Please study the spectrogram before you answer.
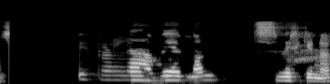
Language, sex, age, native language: Icelandic, female, 30-39, Icelandic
